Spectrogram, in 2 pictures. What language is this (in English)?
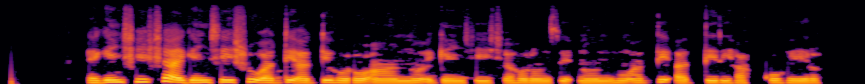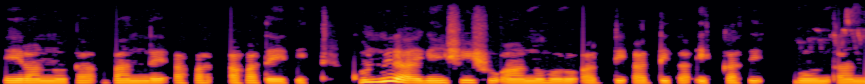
Sidamo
